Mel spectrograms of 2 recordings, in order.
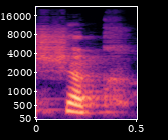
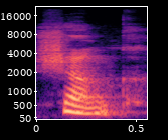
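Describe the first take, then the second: First: The word is said without a nasal sound. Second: The word is said with a nasal sound. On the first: "बिना अनुस्वार के लिखा है" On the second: "अगर हम अनुस्वार लगा देंगे"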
